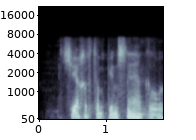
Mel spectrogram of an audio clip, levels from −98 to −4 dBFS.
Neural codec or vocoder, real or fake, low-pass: codec, 24 kHz, 1.5 kbps, HILCodec; fake; 7.2 kHz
